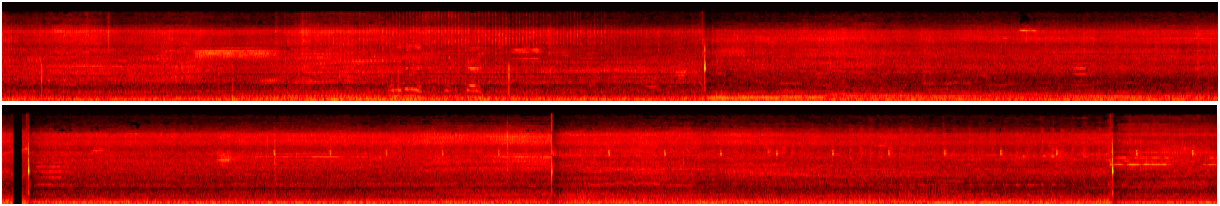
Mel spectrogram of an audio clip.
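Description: Busy city street traffic heard from inside a moving car: a steady rumble of engines and tyres from the surrounding cars, motorcycles and auto-rickshaws, with a few short horn toots now and then. The sound cuts out for an instant about halfway.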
